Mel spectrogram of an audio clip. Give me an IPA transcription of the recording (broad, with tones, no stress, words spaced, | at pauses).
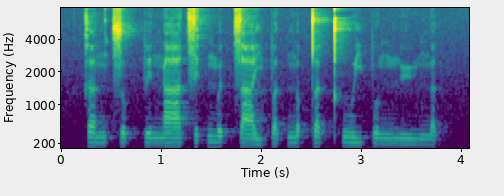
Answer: kɐ˧ŋt͡sʊ˨k̚pɪ˨˧ŋ aː˨˥t͡sɪ˥k̚ mɵ˧t̚t͡saː˨jpɐ˨˥k̚ ŋɐ˥p̚t̪ɐ˨˥k̚t̪ʰuː˧j pʊ˨˧ŋn̪yː˨mŋɐ˨k̚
